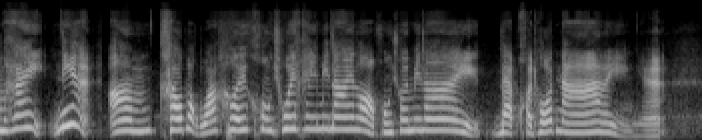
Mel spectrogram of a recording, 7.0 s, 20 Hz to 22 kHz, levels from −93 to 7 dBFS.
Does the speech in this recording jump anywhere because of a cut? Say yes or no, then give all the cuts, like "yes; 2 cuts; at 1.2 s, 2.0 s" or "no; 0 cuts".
yes; 2 cuts; at 1.0 s, 1.6 s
